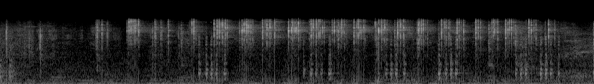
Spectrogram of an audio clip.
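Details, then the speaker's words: Blitz RC Works Rogue 500 RC helicopter after a minor crash: the right front aileron/pitch servo is stripped, with light uneven clicking as it is turned by hand, as gear teeth skip, unlike the smooth servo on the other side. "um it's obvious it's stripped you can hear this little clicking"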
